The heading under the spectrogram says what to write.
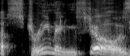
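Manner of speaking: slowed, laughing through words; giggling as you say it; laughing while talking. Real, not acted. Laughs mid-sentence.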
